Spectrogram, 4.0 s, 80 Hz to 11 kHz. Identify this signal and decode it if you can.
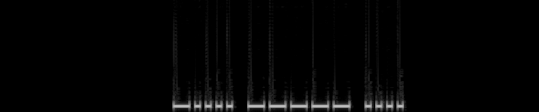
Morse code, heard as a keyed tone, about 31 wpm, 700 Hz. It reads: 60H
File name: Speed-Racing - Three Letter-Number Combinations - 25wpm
